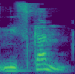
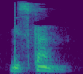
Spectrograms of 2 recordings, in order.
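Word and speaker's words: משכן: En hebreo no se dice tabernáculo, en hebreo se dice Mizkan, con K, Mizkan, que significa literalmente morada.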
